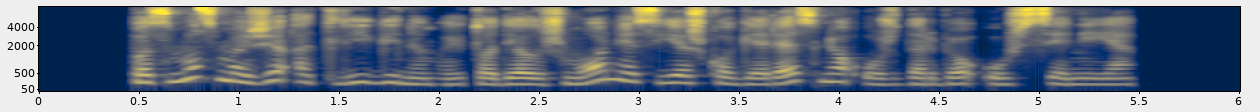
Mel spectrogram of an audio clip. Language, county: Lithuanian, Alytus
